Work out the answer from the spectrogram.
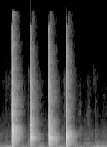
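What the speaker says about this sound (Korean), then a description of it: "박수." An avatar clapping in a metaverse military game: four crisp, evenly spaced claps in quick succession, followed by a fainter fifth tap, close and clean with no talk.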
